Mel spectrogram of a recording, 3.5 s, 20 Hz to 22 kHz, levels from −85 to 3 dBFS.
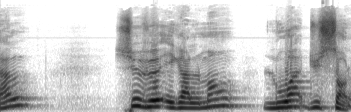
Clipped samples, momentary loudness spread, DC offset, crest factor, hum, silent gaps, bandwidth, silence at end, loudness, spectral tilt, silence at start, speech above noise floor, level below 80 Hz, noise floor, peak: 0.4%; 13 LU; under 0.1%; 12 dB; none; none; 17.5 kHz; 0 s; -11 LUFS; -4.5 dB/octave; 0 s; 44 dB; -44 dBFS; -55 dBFS; 0 dBFS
